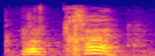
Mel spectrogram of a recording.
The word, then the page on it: murtxa: Xyzyl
